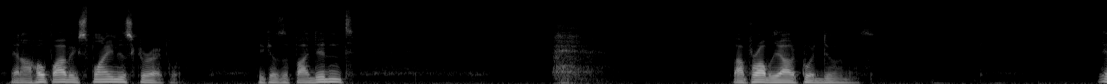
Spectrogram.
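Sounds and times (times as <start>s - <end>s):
man breathing: 2.0s - 2.6s, 3.6s - 6.3s, 9.8s - 10.6s.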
